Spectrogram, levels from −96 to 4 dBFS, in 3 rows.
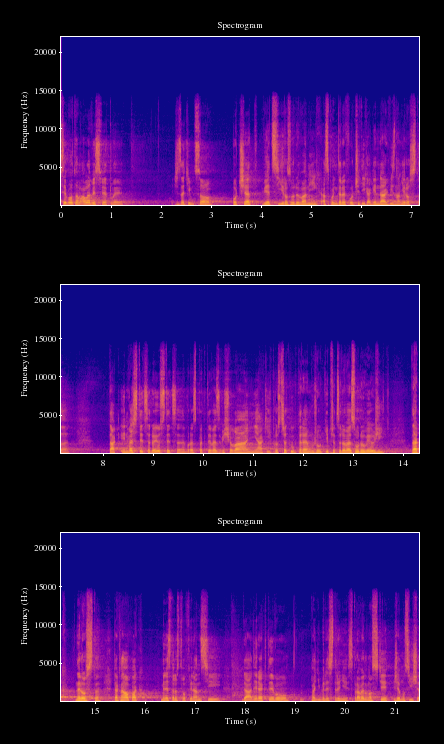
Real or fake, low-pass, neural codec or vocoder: fake; 14.4 kHz; vocoder, 44.1 kHz, 128 mel bands, Pupu-Vocoder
